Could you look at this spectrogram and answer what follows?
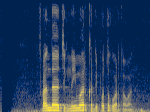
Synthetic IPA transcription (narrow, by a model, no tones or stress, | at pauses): fɾandad͡ʒɨŋnajmarkɨrdipɔt̪ɔkəwart̪awan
